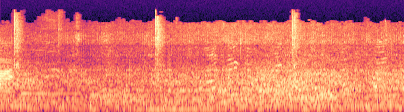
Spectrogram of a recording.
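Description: Steady rushing wind on the microphone and tyre noise from a mountain bike rolling along pavement, with road traffic behind it and a few faint clicks.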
